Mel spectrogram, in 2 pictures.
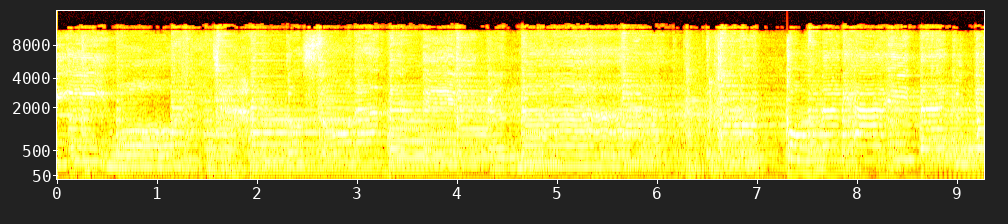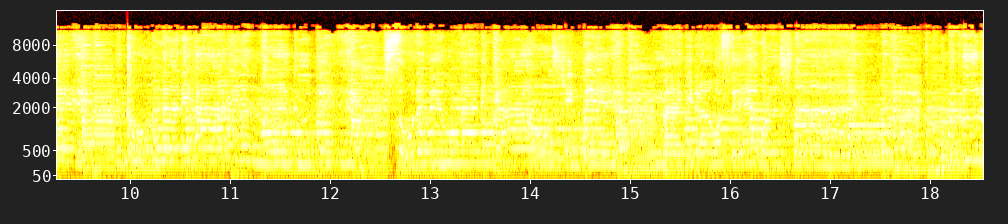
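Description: Acoustic guitar played live in a song, with picked notes and strums, making up a busy, continuous passage.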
